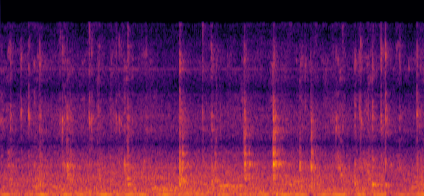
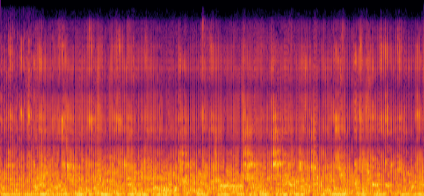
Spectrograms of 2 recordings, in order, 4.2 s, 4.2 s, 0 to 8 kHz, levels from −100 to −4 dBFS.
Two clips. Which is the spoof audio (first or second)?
second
